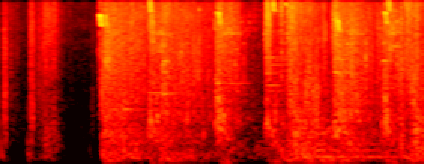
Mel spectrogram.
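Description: A pickaxe strikes rock again and again.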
